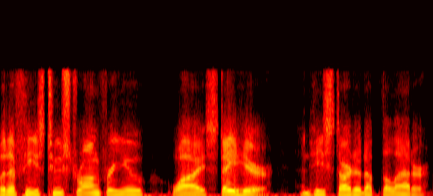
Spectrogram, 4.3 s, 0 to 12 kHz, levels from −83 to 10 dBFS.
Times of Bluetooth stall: none

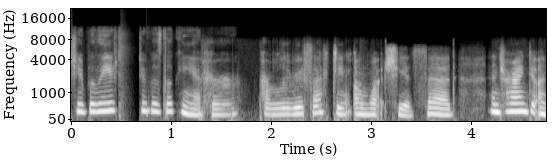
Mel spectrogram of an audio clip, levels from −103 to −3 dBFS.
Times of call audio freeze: 0.48-0.69

